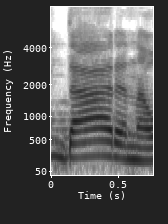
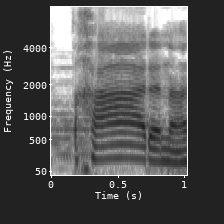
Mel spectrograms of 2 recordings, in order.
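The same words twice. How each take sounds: First: The h after the d is silent. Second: The h after the d is audibly breathed. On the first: This is the everyday way people say it. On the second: This is closer to the original Sanskrit.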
